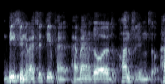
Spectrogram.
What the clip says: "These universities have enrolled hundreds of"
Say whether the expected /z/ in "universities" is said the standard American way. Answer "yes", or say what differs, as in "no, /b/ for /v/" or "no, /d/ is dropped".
no, /z/ is dropped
